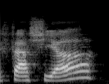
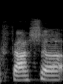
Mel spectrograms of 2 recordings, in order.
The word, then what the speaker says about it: fascia: It can be either. I mean, some people say fascia or fascia. I call it fascia.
